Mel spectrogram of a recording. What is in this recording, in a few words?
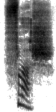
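"flush", English; poitiers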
